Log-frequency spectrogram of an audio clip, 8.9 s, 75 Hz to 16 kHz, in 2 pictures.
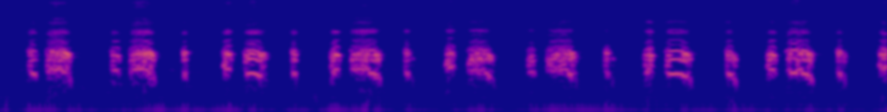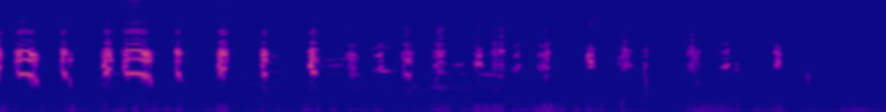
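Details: A male chukar partridge calls in Tajikistan in 2020. Loud, clipped chuck notes pour out in a fast series, then thin out and soften after six seconds. A low steady hum runs underneath.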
